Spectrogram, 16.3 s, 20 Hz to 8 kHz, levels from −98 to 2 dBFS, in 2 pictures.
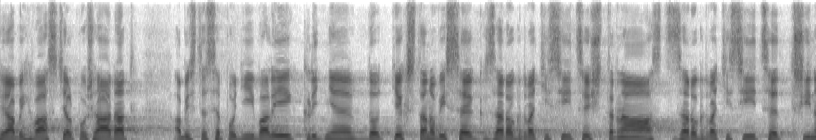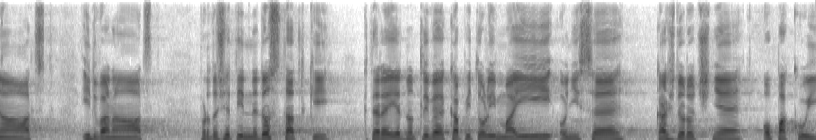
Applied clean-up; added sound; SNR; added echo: none; none; none; none.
